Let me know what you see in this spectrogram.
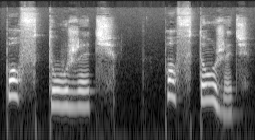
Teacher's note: Here the W, the V sound, changes to its voiceless equivalent, which is F. Powtórzyć, because of voiceless T that is afterwards.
